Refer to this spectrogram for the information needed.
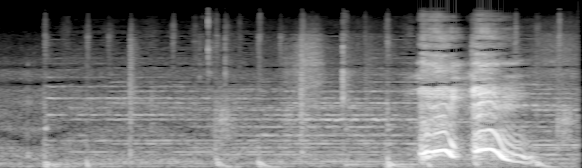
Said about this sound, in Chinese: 今天怎么咳嗽？老是有痰啊！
